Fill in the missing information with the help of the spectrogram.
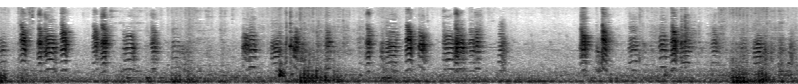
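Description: Zebra finches give a steady stream of short, nasal, trumpet-like beeps, several per second, over a low mechanical hum.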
